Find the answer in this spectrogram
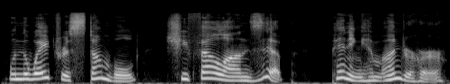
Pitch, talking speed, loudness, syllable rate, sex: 210 Hz, 160 wpm, -17 LUFS, 4.4 syllables/s, female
